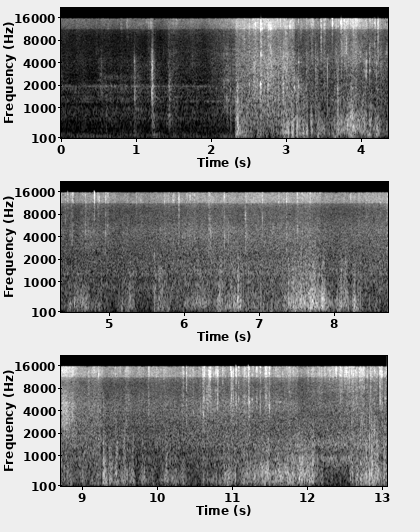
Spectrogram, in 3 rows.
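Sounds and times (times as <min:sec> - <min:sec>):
wind buffeting microphone: 0:02.2 - 0:13.0.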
